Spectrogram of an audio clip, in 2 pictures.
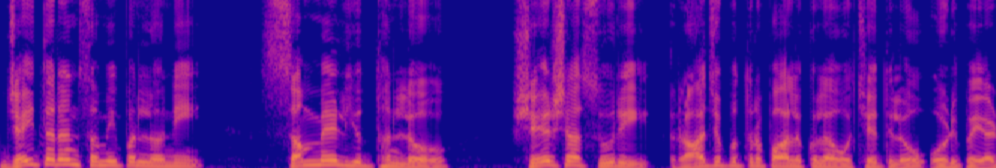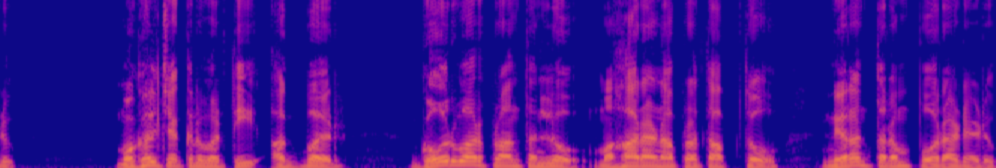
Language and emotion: Telugu, neutral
